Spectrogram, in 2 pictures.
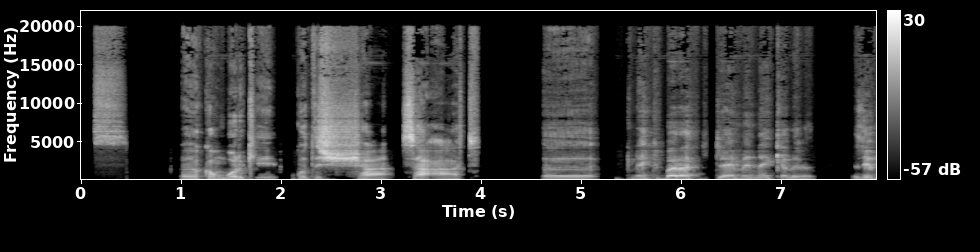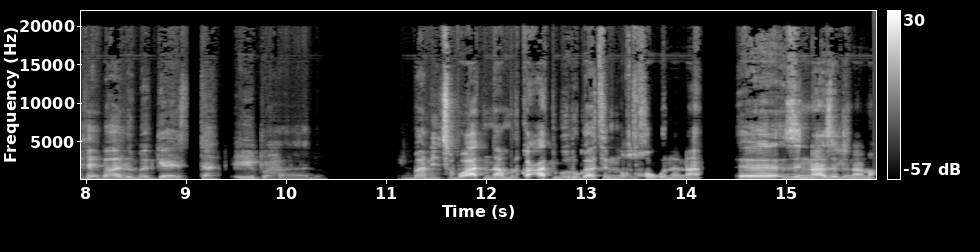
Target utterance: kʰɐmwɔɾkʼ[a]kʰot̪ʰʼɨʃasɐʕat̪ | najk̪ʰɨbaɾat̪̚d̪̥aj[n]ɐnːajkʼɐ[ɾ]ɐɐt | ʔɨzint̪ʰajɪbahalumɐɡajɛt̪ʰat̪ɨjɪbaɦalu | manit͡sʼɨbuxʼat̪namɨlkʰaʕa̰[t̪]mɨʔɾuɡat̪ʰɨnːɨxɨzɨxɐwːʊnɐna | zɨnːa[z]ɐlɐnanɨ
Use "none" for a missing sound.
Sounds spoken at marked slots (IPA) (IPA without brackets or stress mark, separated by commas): i, m, l, t̪, z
